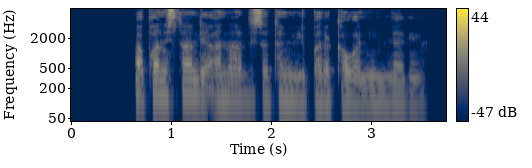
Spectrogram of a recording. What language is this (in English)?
Pashto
